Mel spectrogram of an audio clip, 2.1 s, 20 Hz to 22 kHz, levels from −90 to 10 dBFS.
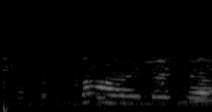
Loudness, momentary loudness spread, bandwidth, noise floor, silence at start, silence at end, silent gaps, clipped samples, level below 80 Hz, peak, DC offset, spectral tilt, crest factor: -58 LUFS; 10 LU; 3.9 kHz; -81 dBFS; 0.05 s; 0 s; none; under 0.1%; under -90 dBFS; -42 dBFS; under 0.1%; 2 dB/octave; 16 dB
